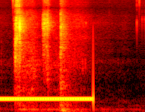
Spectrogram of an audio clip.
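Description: A single steady electronic ring tone from an outgoing phone call that goes unanswered, fairly loud, lasting about a second before cutting off abruptly, with faint muffled voices underneath.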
